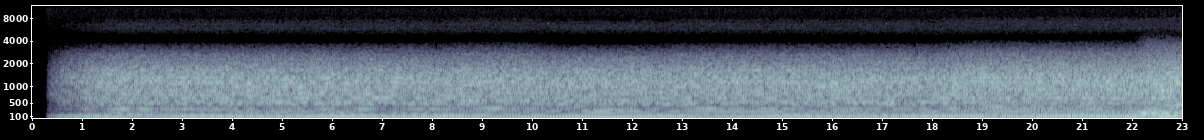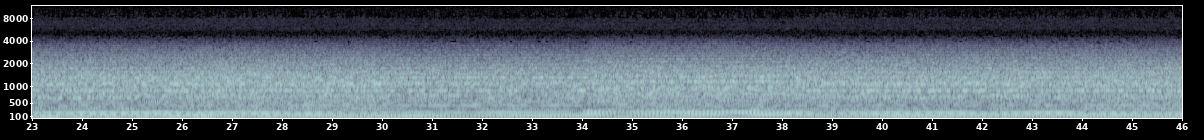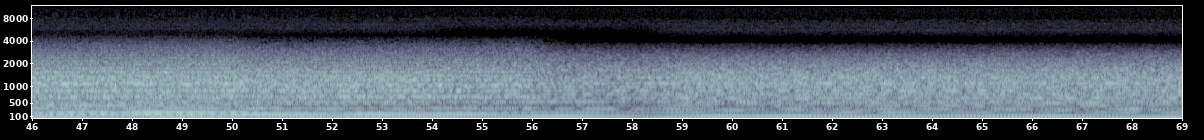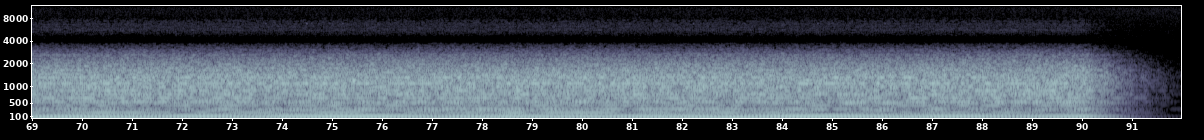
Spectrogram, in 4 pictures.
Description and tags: was that really you
Ambient pad for a musical soundscape for a production of Antigone
ambient, deep, dissonant, drone, musical, pad, soundscape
